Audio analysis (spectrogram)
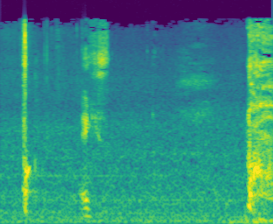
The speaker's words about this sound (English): Would not be an episode without me coughing, would it?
